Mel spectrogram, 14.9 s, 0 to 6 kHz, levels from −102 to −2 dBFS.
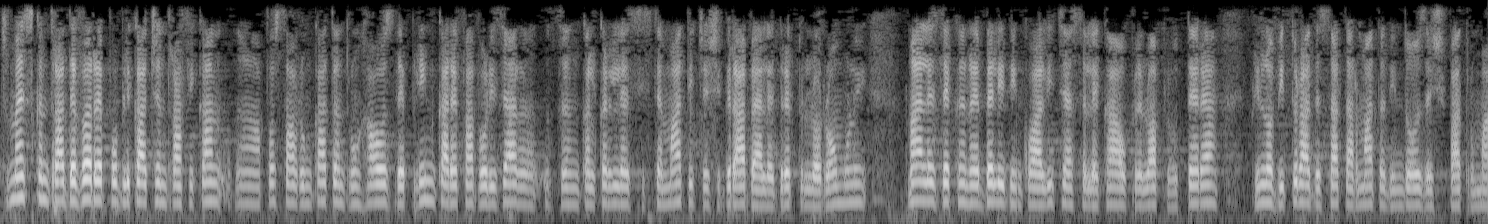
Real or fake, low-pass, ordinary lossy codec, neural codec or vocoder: real; 5.4 kHz; Opus, 64 kbps; none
